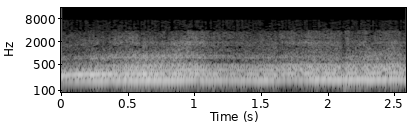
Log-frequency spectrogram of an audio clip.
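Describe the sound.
A light airplane engine runs over a dark, unlit airfield with a steady, low, even drone and no talk.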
